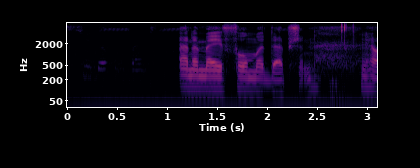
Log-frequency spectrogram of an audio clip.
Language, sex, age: English, male, 19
